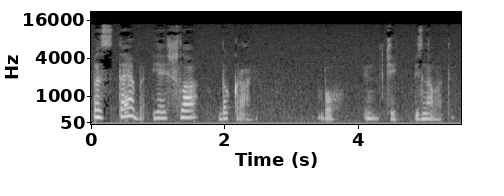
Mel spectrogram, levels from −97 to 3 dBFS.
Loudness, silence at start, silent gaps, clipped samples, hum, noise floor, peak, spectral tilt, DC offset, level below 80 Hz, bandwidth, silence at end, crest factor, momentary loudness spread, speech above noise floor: -21 LUFS; 0.05 s; none; under 0.1%; none; -47 dBFS; -2 dBFS; -4.5 dB/octave; 1%; -52 dBFS; 14 kHz; 0.1 s; 20 dB; 14 LU; 26 dB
